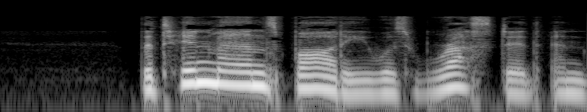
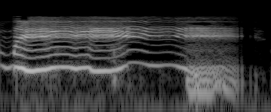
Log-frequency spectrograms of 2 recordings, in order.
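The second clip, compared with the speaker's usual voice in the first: very high witch cry, fading away; melting witch's wail; 4 dB quieter, slower than usual. A narrator's reading. Witch melting in water, high fading wail. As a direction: wail and let it die off softly. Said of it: "the witch cried".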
